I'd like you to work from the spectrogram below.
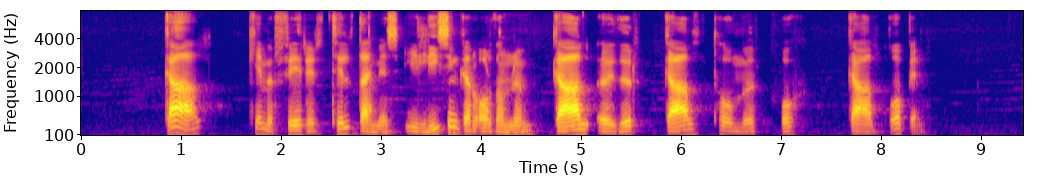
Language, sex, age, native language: Icelandic, male, 30-39, Icelandic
